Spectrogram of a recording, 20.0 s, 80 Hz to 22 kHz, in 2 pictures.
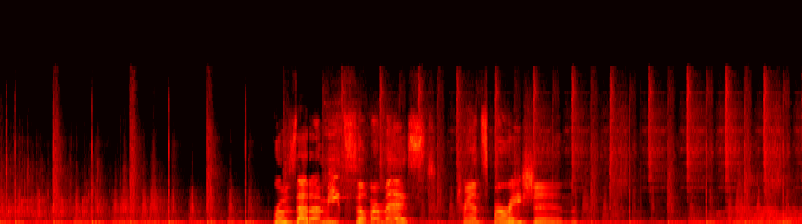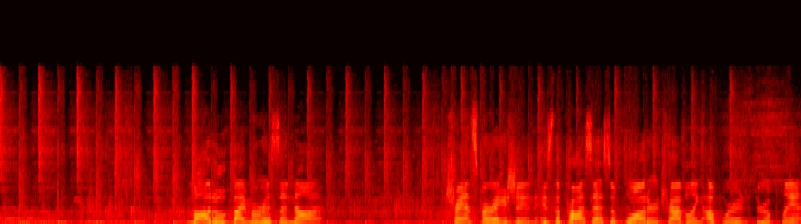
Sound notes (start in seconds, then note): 0.1 vibrant music; 7.9 vibrant music; 8.9 audience applauding and cheering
